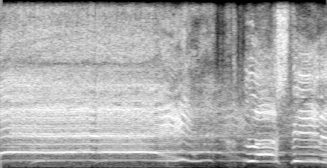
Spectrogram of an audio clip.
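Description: A male rock singer's lead vocal, heard on its own, holds one long high sung note for about a second and a half and then trails off. The vocal runs through a quarter-note stereo delay (Waves H-Delay, regular mode, not ping-pong) that adds echoes to it.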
